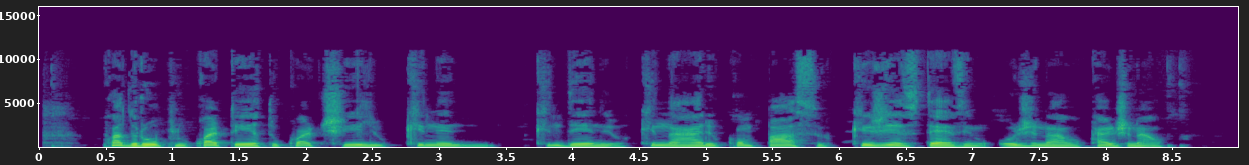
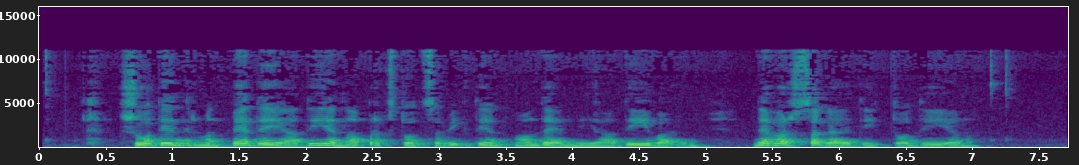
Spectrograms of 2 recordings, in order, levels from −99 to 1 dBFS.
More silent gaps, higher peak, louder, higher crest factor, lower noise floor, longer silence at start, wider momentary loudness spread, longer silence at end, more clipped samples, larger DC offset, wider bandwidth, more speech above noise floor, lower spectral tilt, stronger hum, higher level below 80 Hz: first, 3.53-3.59 s vs none; about the same, -4 dBFS vs -6 dBFS; about the same, -22 LUFS vs -23 LUFS; about the same, 18 dB vs 18 dB; second, -49 dBFS vs -62 dBFS; about the same, 0.5 s vs 0.4 s; second, 9 LU vs 12 LU; about the same, 0.55 s vs 0.65 s; neither; neither; about the same, 11 kHz vs 11.5 kHz; second, 28 dB vs 40 dB; about the same, -7.5 dB/octave vs -7.5 dB/octave; neither; about the same, -62 dBFS vs -62 dBFS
